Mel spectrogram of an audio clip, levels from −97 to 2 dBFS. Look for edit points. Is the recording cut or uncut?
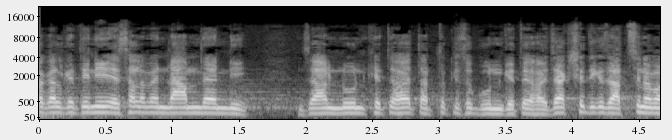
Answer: uncut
